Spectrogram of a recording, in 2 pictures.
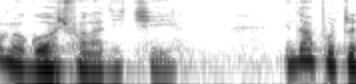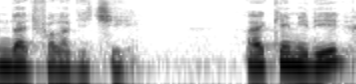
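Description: With a dark, mellow tone and a somewhat breathy quality, a man speaks at a fairly quick pace and fairly high pitch, his intonation lively, his loudness swinging widely and his pauses long and frequent, all in a very clean recording with a silent background. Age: 50s. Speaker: theologian and writer. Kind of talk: casual chat. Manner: animated.

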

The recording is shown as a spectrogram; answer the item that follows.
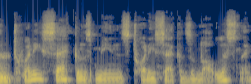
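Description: A man with a Welsh accent talks at a fairly quick pace in a somewhat breathy voice. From Wales. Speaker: business consultant. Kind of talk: interview. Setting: home office.

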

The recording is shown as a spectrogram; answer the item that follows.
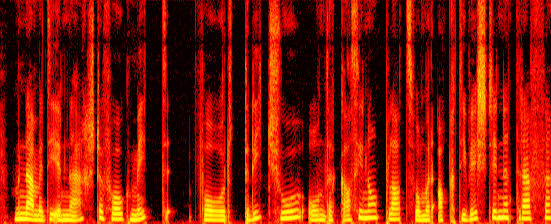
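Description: A woman's fairly low, dark, mellow voice with lively intonation at a moderate pace, recorded very cleanly against a silent background with a dry, close sound and no echo. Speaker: podcast host. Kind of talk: scripted narration; casual chat.

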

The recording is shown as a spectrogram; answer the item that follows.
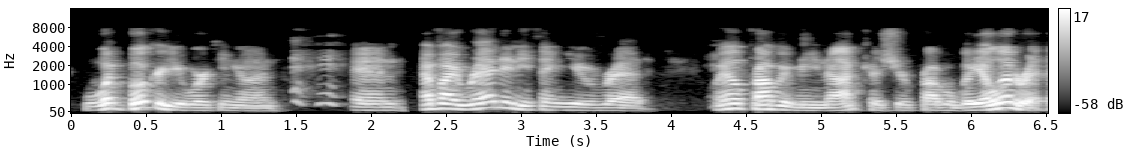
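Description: A man talks in a plain, everyday voice at a medium pitch. His intonation is lively and his pace fairly quick. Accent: American. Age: 60s. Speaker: fiction writer. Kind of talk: interview.

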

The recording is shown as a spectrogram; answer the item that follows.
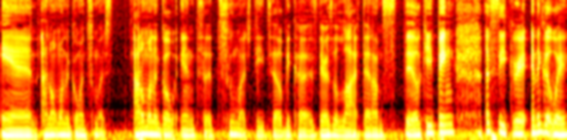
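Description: Lively intonation marks this man's medium-pitched voice with an American accent. He speaks at a fairly quick pace on a very clean recording with a silent background. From Jacksonville, Florida. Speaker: podcast host. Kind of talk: casual solo monologue. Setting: home recording, alone. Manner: halting, with many fillers and restarts.

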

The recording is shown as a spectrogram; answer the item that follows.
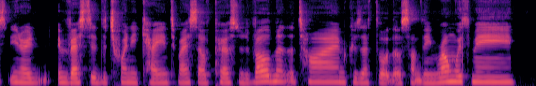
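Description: A woman of medium pitch speaks with an Australian accent in a monotone, flat way on a very clean recording with a silent background. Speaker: podcast host and business coach. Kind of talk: casual monologue.

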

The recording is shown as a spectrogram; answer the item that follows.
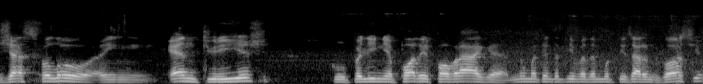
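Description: A man with a European Portuguese accent, fairly even intonation and a moderate pace. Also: medium pitch for a man. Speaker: football podcast host. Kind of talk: casual chat.

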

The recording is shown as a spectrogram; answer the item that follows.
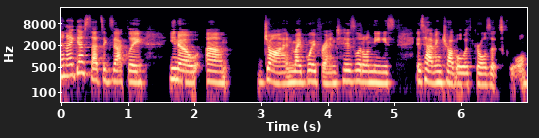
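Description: It is an unremarkable speaking voice in a very clean recording with a silent background. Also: woman, medium pitch for a woman, ordinary pitch variation, moderate pace. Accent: American. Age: 20s. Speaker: pageant coaching business owner. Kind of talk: podcast interview.

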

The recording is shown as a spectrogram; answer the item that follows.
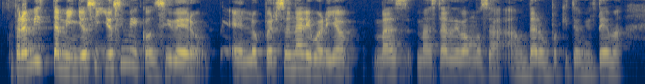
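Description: A woman speaks at a moderate pace with ordinary pitch variation and a medium pitch, on a very clean recording with a silent background. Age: 20s. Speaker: podcast co-host. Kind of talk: casual chat.

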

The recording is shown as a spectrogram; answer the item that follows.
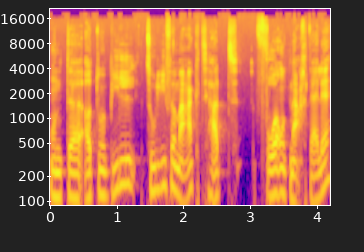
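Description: Here a man has a plain, everyday voice, pitched at a medium level with ordinary pitch variation. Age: 30s. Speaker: family business executive. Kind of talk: interview. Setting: home kitchen.

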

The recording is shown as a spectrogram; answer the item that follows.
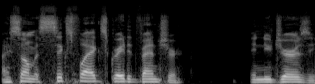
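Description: An animated man at a moderate pace, ordinary pitch variation, dry, close sound with no echo. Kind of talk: casual banter, not stand-up. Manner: animated, riffing and bantering, crude jokes.

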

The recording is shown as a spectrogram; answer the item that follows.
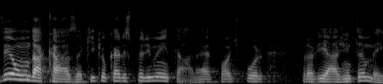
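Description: A fairly quick pace with very wide pitch swings. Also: man. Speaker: podcast host. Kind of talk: casual podcast chat.

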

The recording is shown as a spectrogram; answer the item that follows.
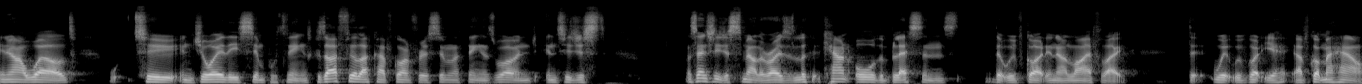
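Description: In a very clean recording with a silent background, a man with an ordinary speaking voice talks at a moderate pace, with medium pitch and ordinary pitch variation. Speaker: podcast host. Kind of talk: casual interview.

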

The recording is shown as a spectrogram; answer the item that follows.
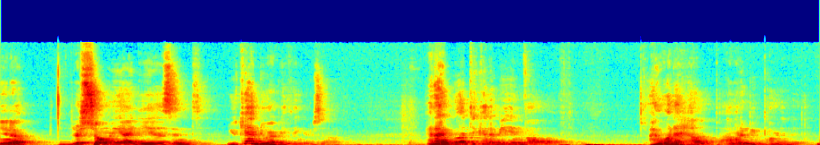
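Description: With an American accent and noticeable background noise, a man with a high pitch talks at a very fast pace, taking long, frequent pauses, his pitch swinging very widely and his loudness shifting a lot. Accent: Gulf Arab English, American-schooled. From Bahrain. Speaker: entrepreneur and startup mentor. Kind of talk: casual interview.

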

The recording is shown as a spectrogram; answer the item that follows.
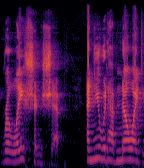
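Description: A woman's bright, sharp tone comes through audible room echo. She keeps a moderate pace. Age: 30s. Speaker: podcast co-host. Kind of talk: casual chat. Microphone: echo on recording.

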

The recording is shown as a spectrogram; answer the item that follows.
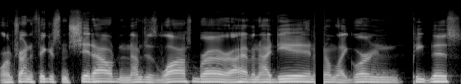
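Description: A man talks at a fairly quick pace. He has an ordinary speaking voice. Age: 20s. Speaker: podcast co-host. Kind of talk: casual chat.

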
